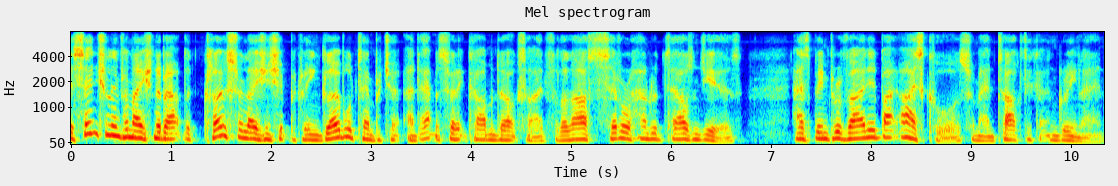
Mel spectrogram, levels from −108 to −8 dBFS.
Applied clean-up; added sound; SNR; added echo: none; none; none; none.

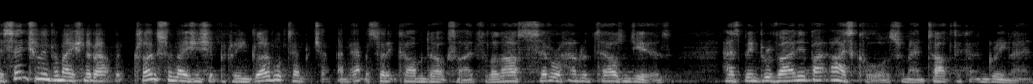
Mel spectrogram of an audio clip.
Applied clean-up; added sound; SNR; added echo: neural separator model SepFormer DNS4.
